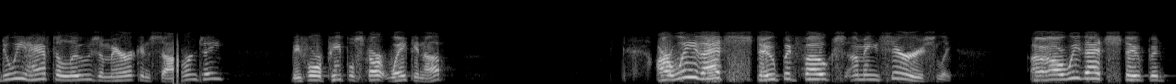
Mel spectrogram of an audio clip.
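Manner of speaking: fed-up, frustrated, exasperated rant. Talking to listeners, addressing them as folks, openly frustrated. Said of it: "And you can hear the frustration".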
